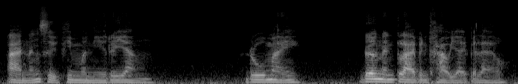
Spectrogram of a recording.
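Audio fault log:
Throughout, Opus compression. The speech sounds rough and grainy across the whole clip, with a plainly audible noisy texture on vowels and sustained sounds. The top end stays open, reaching about 20.2 kHz, so it is not muffled. The likely cause is Opus in its music (CELT) mode running short of bits. Starved bands get refilled with folded or noise content instead of going silent, so tones turn grainy rather than swirling. The damage level fits a rate near 16 kbps.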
